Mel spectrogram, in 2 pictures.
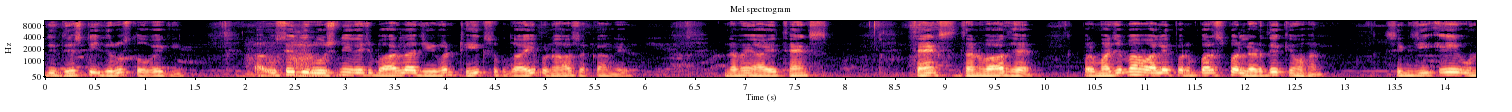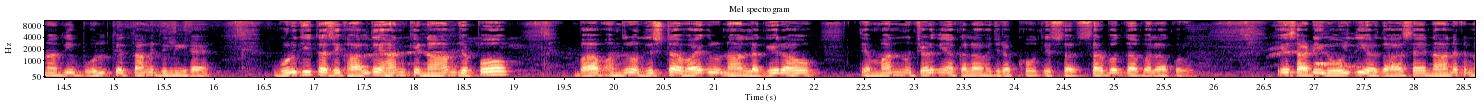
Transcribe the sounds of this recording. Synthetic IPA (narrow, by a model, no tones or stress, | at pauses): d̪iːd̪ɾɪsʈiːd̪əɾʊst̪ɦoːʋeːɡiː | ə̰ːɾʊseːd̪iːɾoːʃniːʋɪt͡ʃbaːɾlaːd͡ʒiːʋənʈʰiːksʊkd̪aːiːbəɽ̃aːsəkãːɡeː | nəʋẽːaːeːt̪ʰɛ̃ːks | t̪ʰɛ̃ːksd̪ʱənʋaːd̪ɦɛː | pəɾməd͡ʒbãːʋaːleːpəɾpəɾspəɾləɽd̪eːkjõːɦən | sɪ̃ŋɡd͡ʒiːʔeːʊnãːd̪iːbʱʊlt̪eːt̪əŋɡd̪ɪliːɦɛː | ɡʊɾuːd͡ʒiːt̪ãːs̬ɪkʰaːld̪eːɦənkɪnaːmd͡ʒəpːoː | baːpə̰̃nd̪ɾõːd̪ɪsʈaːʋaːɪɡɾuːnaːlːəɡeːɾəɦoː | t̪eːmənːũːt͡ʃəɽd̪ɪjãːkəlãːʋɪt͡ʃɾəkʰːoːt̪eːssəɾbət̪̚d̪aːpəlaːkəɾoː | eːsaːɖiːɾoːd͡ʒd̪iːəɾd̪aːsɦɛːnaːnəkn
